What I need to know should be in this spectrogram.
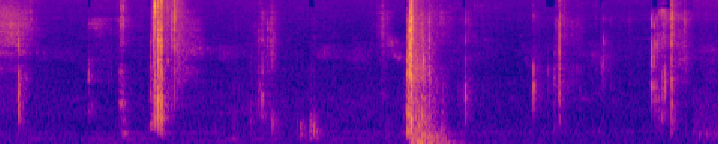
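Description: Footsteps scuff on paved ground beside a car.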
